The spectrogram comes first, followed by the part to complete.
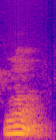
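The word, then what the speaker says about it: ن: La lettre Noun, qui correspond à la lettre N dans l'alphabet français.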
